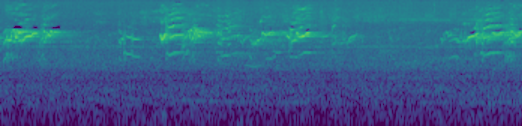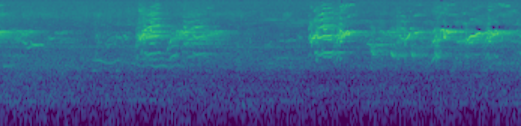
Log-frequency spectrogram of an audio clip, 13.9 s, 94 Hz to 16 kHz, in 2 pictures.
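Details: Australian rainbow lorikeets calling in the evening, captured with a 4K handycam; harsh screeching bursts every two to three seconds against constant environmental noise.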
